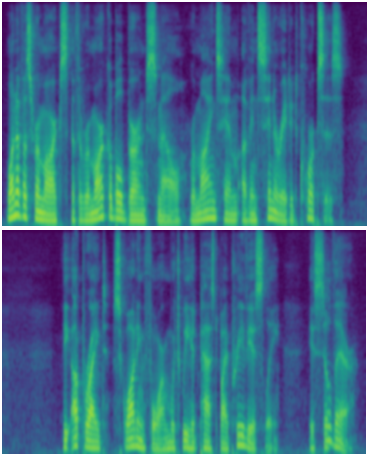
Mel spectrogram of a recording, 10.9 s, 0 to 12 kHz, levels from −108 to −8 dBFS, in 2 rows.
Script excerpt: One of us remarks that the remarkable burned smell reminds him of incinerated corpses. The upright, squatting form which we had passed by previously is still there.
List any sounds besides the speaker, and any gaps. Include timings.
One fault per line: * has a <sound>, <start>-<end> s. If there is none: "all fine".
all fine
